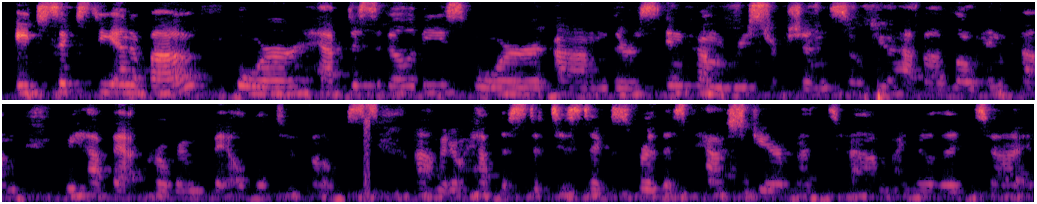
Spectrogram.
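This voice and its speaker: A woman presenting her community center to a panel audience, halting and full of fillers and restarts as she goes. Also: mid-range voice, creaky, background noise.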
